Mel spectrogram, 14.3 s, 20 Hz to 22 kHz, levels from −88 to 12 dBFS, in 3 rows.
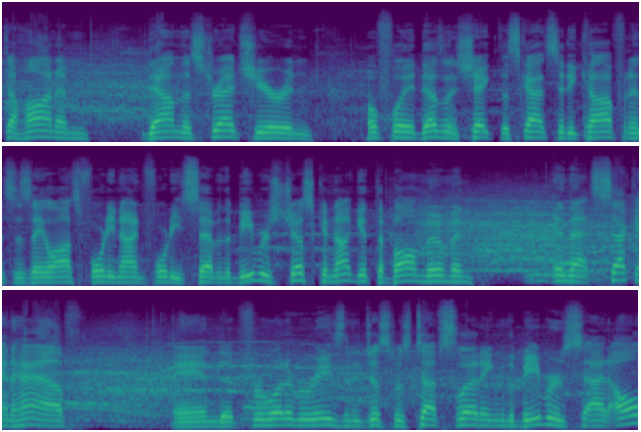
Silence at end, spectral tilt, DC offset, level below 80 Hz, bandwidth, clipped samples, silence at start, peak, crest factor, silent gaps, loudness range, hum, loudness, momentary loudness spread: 0 s; -4 dB/octave; under 0.1%; -72 dBFS; 16 kHz; under 0.1%; 0 s; -8 dBFS; 18 dB; none; 1 LU; none; -25 LUFS; 7 LU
